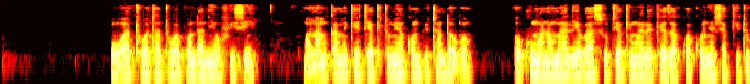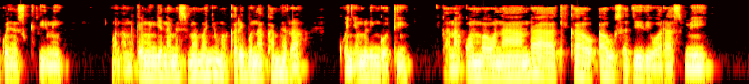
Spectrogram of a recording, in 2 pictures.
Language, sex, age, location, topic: Swahili, male, 25-35, Kisii, government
